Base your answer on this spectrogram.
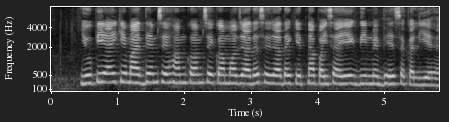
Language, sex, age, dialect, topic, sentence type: Magahi, female, 31-35, Western, banking, question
